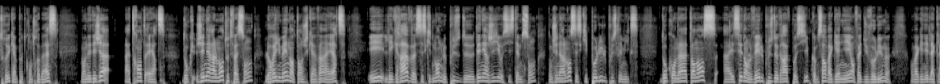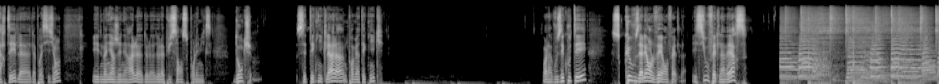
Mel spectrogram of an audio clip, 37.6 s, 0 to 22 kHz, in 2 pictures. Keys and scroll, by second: 25.5 space, 29.3 space, 34.3 space.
